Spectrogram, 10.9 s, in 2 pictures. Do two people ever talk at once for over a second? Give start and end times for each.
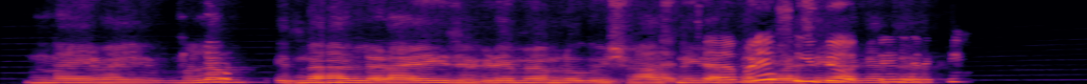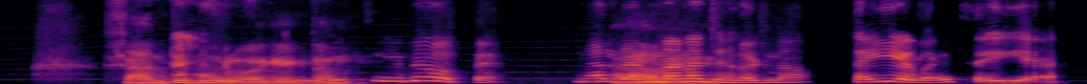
3.3-4.6

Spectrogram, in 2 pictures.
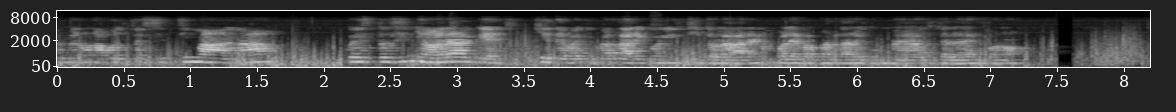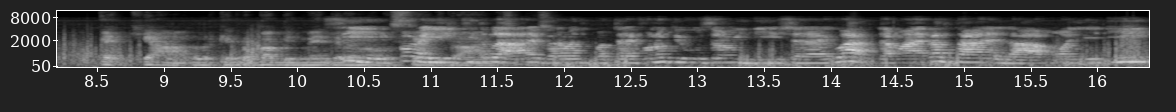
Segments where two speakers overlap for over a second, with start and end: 10.2-12.0

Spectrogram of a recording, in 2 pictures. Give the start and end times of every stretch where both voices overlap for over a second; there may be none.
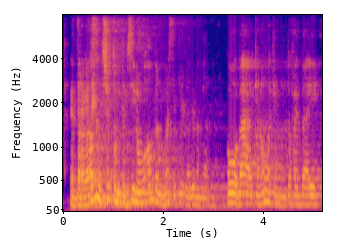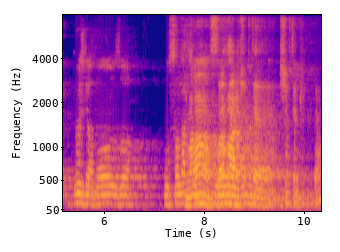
7.6-9.0

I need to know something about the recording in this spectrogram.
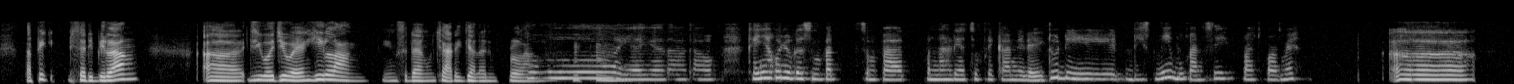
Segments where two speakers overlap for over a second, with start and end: none

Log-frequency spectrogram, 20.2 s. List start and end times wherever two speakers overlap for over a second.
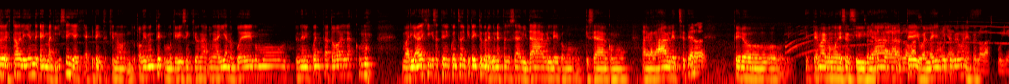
17.3-19.6

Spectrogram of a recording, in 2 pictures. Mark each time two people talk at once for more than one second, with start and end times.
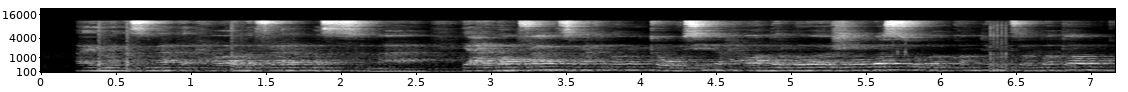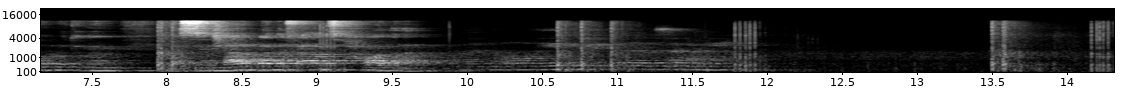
none

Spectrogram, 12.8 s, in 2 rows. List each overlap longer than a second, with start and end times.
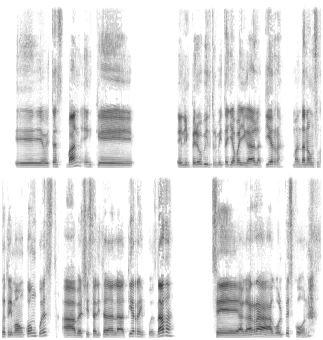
none

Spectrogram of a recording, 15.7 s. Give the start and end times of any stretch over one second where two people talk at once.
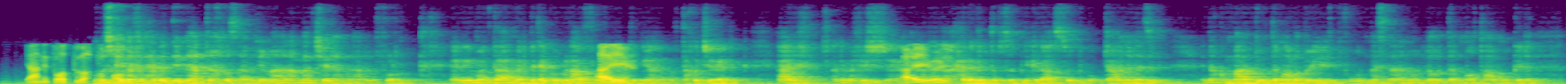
none

